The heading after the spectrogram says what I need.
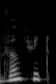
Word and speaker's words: vingt-huit: 28 hôpitaux. Donc avec un mot qui commence par une consonne, le T est muet.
